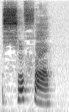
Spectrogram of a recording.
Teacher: dizer que ela tem acento na última sílaba e sim que a sua sílaba mais forte a sua vogal mais forte é a última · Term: oxítona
